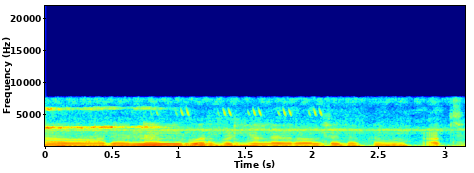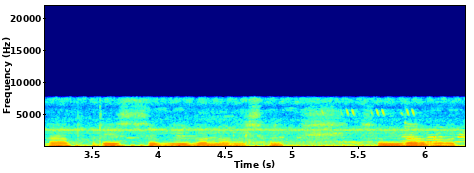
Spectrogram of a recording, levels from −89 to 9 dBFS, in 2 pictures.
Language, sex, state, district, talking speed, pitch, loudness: Maithili, male, Bihar, Begusarai, 180 wpm, 135 Hz, -17 LUFS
